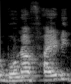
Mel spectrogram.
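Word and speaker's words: bona fide: उसी तरह से हम लोग देखिएगा बोनाफाइडी, इसको बोनाफाइडी पढ़ेंगे, ना कि हम लोग इसे पढ़ेंगे बोनाफाइड। हालांकि अमेरिकन वे ऑफ प्रोनाउंसिएशन में हम लोग इसे बोनाफाइड भी पढ़ सकते हैं, लेकिन हम लोग क्या है, ब्रिटिश इंग्लिश को फॉलो कर रहे हैं।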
